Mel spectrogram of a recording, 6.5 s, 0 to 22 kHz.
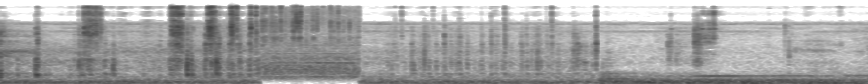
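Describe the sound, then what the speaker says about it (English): Ratchet wrench loosening an 8mm bolt on a 2006-2012 Ford Fusion 2.5L engine: quick repeated ratcheting clicks with metallic scraping, close and moderately loud throughout, with a brief pause midway. "Next is we're going to remove this 8mm bolt."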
